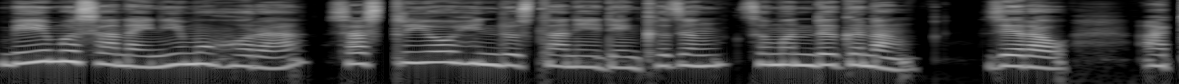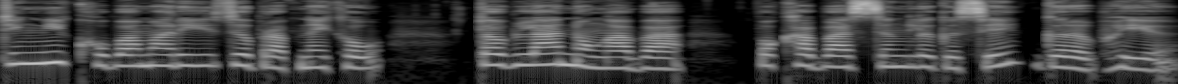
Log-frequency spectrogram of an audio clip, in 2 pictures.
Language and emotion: Bodo, neutral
